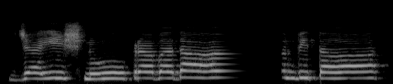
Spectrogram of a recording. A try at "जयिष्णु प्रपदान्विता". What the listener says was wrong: प्रव இல்லடாப்பா प्रप पा first letter पा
